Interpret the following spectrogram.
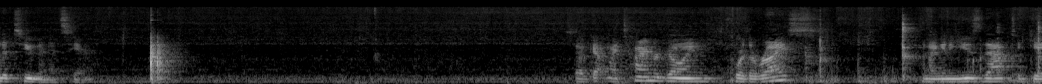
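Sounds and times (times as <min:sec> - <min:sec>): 
speech: 0:00.0 - 0:01.6, 0:05.8 - 0:08.6, 0:09.2 - 0:10.4
utensil clacking against a pan while stirring vegetables: 0:07.2 - 0:10.4.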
